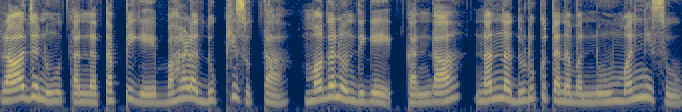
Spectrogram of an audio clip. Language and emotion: Kannada, neutral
